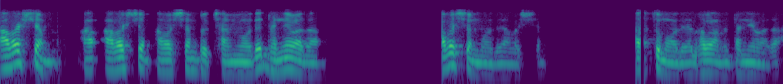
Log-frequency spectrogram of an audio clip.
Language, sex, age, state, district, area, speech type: Sanskrit, male, 30-45, Andhra Pradesh, Chittoor, urban, conversation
